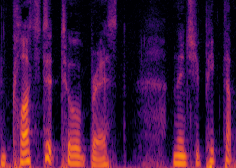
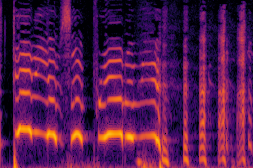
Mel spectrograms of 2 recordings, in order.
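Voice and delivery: put-on high, louder little-girl voice; proud daughter; 6 dB louder than usual. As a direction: gush with pride like a teenage daughter. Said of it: "she goes".

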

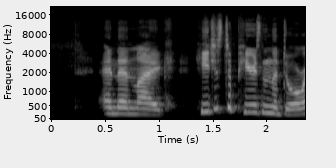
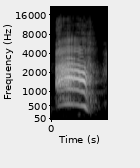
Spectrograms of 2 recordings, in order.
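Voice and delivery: short high loud cry of pain; mock scream; 12 dB louder than usual. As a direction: yelp as if hit on the head. Gentle man hit by roller door.

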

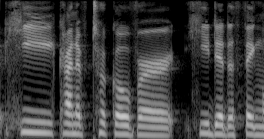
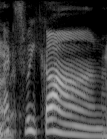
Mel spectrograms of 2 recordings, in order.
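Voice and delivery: put-on slow, drawn-out old-time announcer; Mid-Atlantic announcer voice; 3 dB quieter, slower than usual. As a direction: read it like a 1950s TV announcer. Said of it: "Mid-Atlantic announcer voice comes on".

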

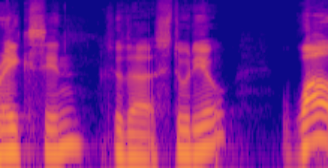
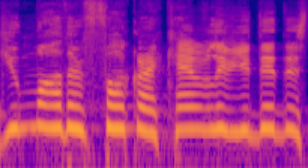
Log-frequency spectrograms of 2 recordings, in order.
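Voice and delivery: mock angry viewer; 8 semitones higher than usual. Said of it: "people were like".

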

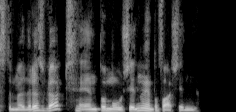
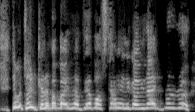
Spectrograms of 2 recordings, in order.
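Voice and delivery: very high-pitched nagging grandmother; imitated scolding; 14 semitones higher than usual. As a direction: tell the child off in a put-on high voice. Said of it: "hun kjefter meg ned". (etterlignet kjefting fra bestemor)

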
